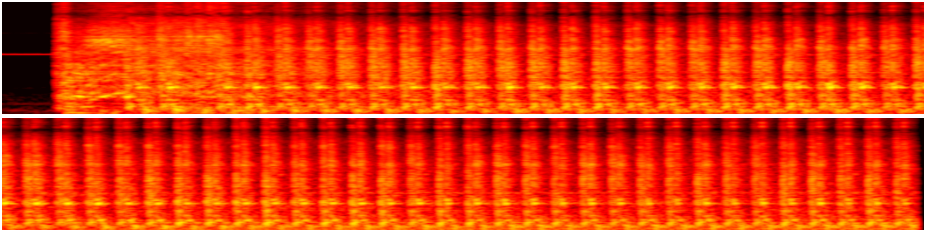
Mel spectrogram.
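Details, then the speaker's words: Boat engine cranking after a new fuel filter was fitted, replacing one full of contaminants; bleeding with the bleeder had failed. The starter cranks evenly at about three beats a second and never catches, with a big air bubble suspected somewhere in the fuel system. "I'm gonna call that okay. No, you're not. There's a big giant air bubble."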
